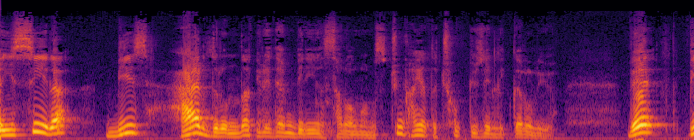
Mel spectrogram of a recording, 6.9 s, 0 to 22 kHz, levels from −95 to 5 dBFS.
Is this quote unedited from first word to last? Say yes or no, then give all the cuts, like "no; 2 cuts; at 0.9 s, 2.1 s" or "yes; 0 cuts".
no; 1 cut; at 2.6 s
